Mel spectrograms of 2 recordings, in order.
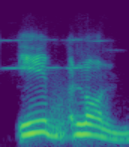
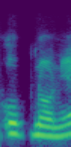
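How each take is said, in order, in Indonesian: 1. Kata ini diawali vokal i. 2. Kata ini diawali vokal u. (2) "bukan ubnun ya"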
